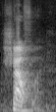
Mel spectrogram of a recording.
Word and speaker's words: Schauffele: Schauffele.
